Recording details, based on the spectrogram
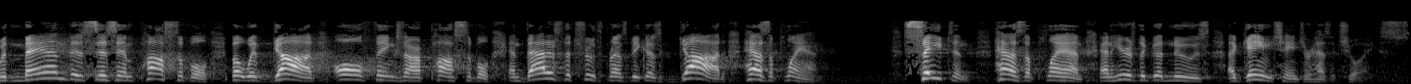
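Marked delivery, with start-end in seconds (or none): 0.0-4.9 loud, forceful, emphatic, meaning every word. Leading listeners to repeat a verse again: loud and forceful, like you mean it. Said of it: "say it like you're gonna blow me over".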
